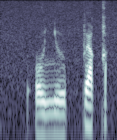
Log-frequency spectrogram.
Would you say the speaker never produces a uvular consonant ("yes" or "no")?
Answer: no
